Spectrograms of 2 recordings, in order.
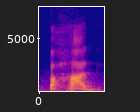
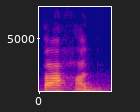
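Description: First: The stress is on the last syllable. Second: The stress is on the first syllable. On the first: It is the verb meaning was afraid. "אדם מסוים פחד ללכת בחושך" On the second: It is the noun meaning fear. "אין לי פחד"

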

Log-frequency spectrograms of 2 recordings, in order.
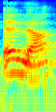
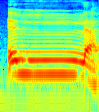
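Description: First: The middle L is short and single. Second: The middle L is held long and doubled. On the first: "במקום להגיד אלא, למד אחת" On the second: "אמרתי שתי למדים בבת אחת"

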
